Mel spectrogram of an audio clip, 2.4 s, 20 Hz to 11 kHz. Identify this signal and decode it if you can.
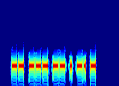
Morse code, heard as a keyed tone, about 35 wpm, 700 Hz. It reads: MOMENT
